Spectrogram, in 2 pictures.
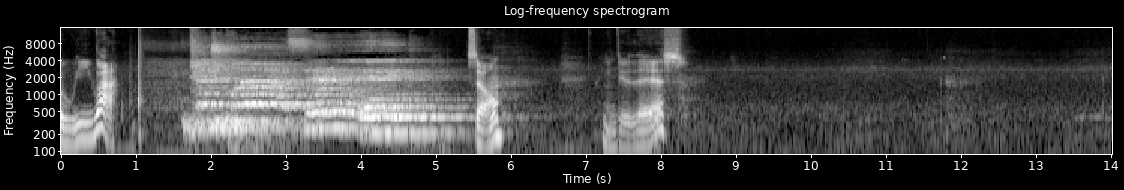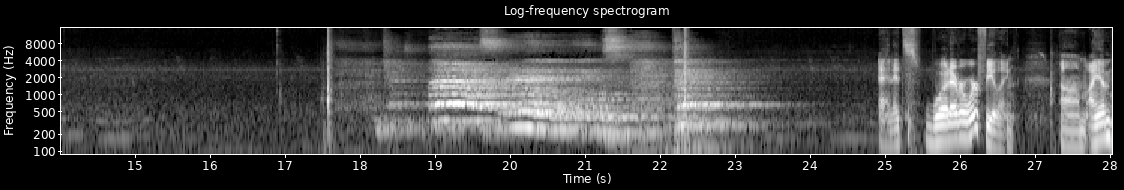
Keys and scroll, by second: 1.0 space, 4.6 space, 5.1 super+z, 17.5 space, 22.3 space.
